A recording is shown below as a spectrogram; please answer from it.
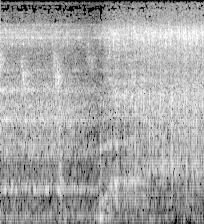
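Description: Asparagus sizzling gently in olive oil and a splash of water in a covered aluminium frying pan, softening in the steam. A light knock about halfway through, as the lid is lifted, after which the sizzle is a little louder.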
